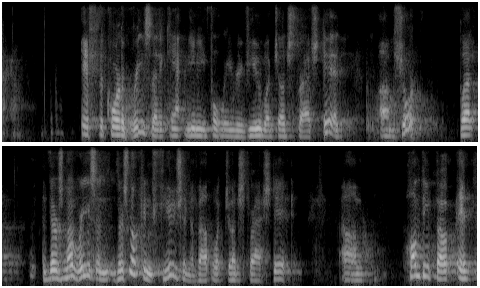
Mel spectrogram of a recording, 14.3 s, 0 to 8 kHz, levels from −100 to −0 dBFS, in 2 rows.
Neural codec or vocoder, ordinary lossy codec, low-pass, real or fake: codec, 16 kHz in and 24 kHz out, 1.1 kbps, FireRedTTS-2 codec; Opus, 16 kbps; 7.2 kHz; fake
